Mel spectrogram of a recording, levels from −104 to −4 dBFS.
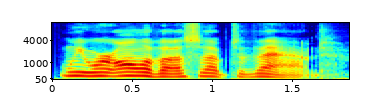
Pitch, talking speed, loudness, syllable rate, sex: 195 Hz, 260 wpm, -14 LUFS, 5.9 syllables/s, female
